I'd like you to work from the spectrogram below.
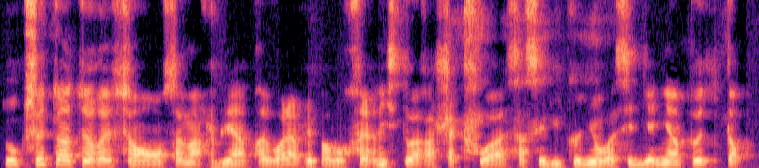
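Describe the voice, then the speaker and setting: A man talking casually to camera as he reviews his monthly manga purchases, chatty and animated, with playful asides. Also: fast, slightly rough. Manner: chatty and animated, jumps up in pitch on new titles, playful asides. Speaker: manga collection YouTuber.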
